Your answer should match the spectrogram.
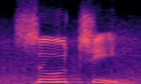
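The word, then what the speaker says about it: Suu Kyi: लेड बाय आंग सान सू ची। इसको प्रोनाउंस करेंगे सूची नाम से, इसमें सूकी लिखा हुआ है बट हम सूची बोलेंगे।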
